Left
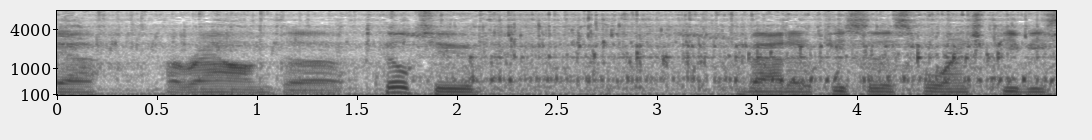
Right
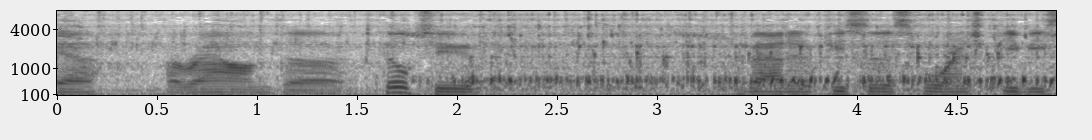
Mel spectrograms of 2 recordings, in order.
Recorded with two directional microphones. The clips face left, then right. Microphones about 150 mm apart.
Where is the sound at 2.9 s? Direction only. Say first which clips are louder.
Right 5 dB; 45° right (ahead or behind).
